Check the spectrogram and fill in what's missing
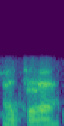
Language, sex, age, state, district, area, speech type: Maithili, male, 18-30, Bihar, Darbhanga, rural, conversation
